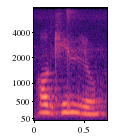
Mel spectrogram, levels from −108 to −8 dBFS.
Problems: none marked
